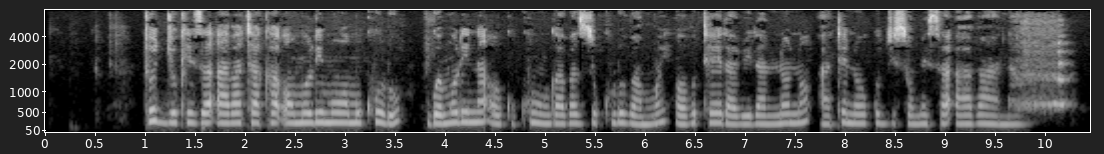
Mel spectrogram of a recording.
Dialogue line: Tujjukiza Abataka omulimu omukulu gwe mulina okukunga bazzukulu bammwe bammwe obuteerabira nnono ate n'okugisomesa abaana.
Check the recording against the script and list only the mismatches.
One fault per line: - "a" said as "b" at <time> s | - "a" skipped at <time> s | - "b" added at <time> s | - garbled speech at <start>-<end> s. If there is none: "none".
- "bammwe" skipped at 6.2 s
